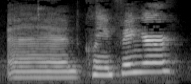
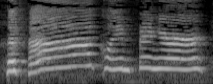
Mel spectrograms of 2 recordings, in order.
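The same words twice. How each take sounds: First: Said in the usual way. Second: Much higher, slow and playful, through a laugh; a goofy high-pitched giggle repeat; silly squeaky voice. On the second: Pretend. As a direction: squeak out "Clean finger" slowly, giggling.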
